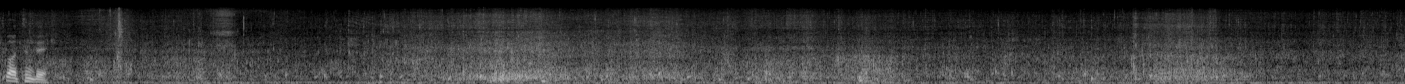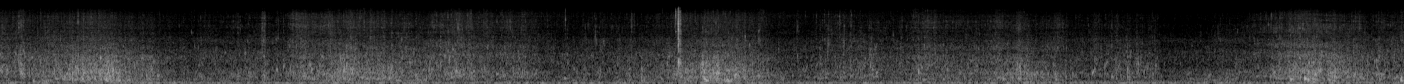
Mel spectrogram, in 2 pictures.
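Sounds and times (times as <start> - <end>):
waves washing over rocks: 0.0 - 19.4, 20.4 - 25.8, 26.6 - 28.0.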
